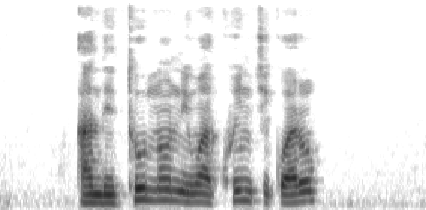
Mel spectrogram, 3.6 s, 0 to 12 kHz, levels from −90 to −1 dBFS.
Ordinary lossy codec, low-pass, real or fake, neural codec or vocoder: MP3, 64 kbps; 10.8 kHz; fake; codec, 24 kHz, 3.1 kbps, DualCodec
